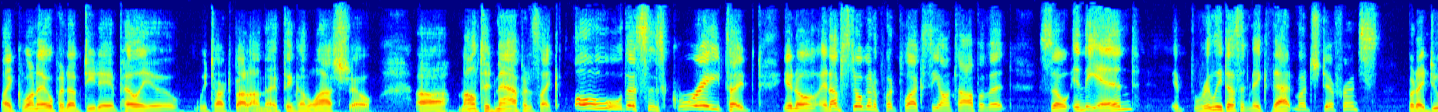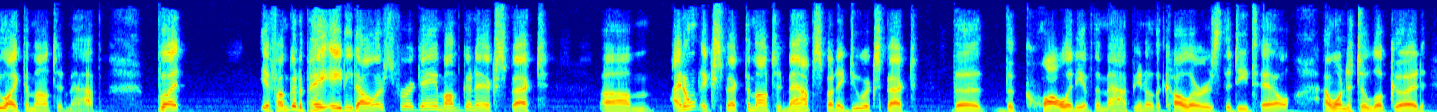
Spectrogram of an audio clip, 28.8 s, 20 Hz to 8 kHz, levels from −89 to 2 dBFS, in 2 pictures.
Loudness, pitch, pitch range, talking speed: -23 LUFS, 155 Hz, 135-200 Hz, 215 wpm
